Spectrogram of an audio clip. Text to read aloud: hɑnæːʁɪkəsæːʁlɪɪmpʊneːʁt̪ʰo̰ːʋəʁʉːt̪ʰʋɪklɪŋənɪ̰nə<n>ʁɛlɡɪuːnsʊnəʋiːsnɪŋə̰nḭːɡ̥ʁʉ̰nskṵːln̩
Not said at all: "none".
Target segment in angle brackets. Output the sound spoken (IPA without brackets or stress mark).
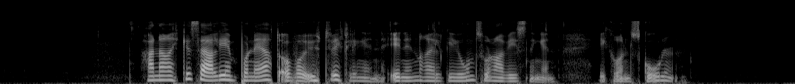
n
